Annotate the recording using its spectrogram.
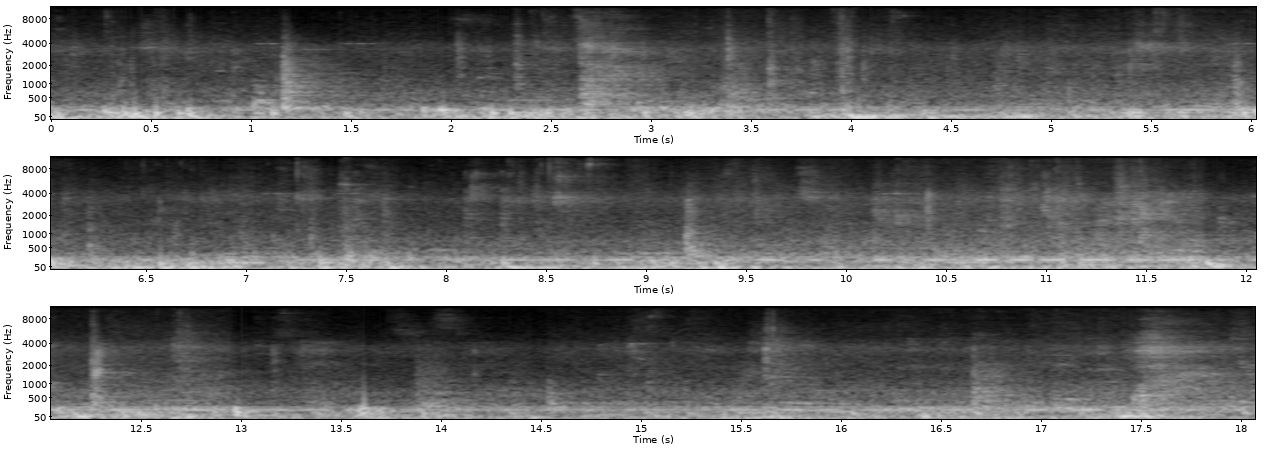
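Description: Hall ambience during stage setup before a performance: scattered voices murmuring, occasional knocks and thumps, and a steady low electrical hum throughout.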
